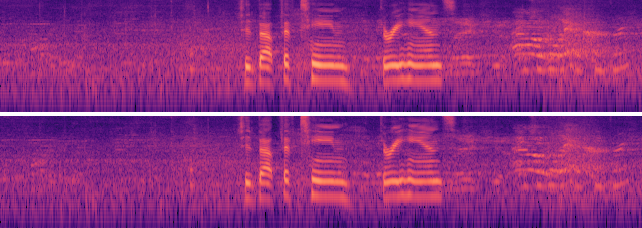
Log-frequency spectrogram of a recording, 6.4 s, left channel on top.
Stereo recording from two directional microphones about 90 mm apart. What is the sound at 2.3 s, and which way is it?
Speech, 5° right (ahead or behind).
